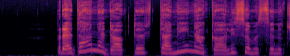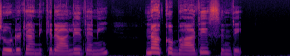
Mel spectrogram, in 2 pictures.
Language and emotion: Telugu, sad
